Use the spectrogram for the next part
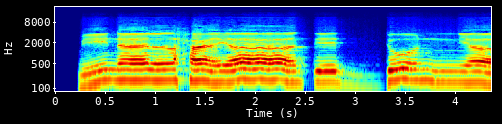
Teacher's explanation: Dunya izhar mutlak, jelaskan nun mati yang ada tanda mati asli ini.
